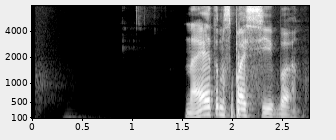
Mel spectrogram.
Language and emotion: Russian, positive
